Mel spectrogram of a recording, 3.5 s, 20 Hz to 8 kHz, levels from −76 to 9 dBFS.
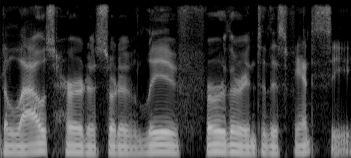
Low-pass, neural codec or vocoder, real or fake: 7.2 kHz; none; real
